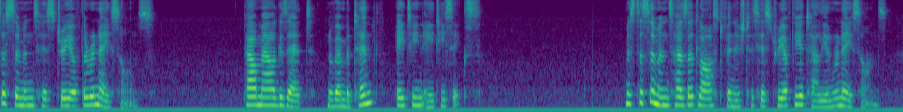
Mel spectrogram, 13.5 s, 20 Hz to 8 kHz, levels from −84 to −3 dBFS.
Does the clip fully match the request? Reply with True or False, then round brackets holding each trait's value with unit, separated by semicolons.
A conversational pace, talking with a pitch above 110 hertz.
False (100 wpm; 190 Hz)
